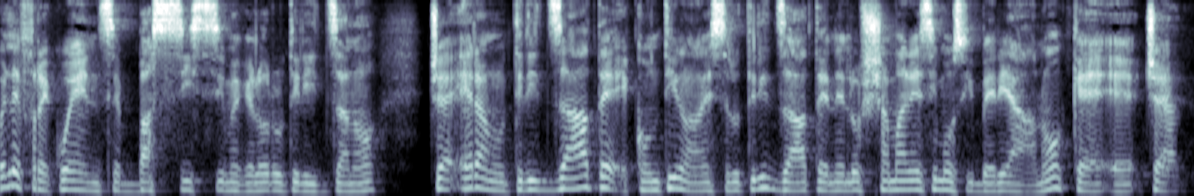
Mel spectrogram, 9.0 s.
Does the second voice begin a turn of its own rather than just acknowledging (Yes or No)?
No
